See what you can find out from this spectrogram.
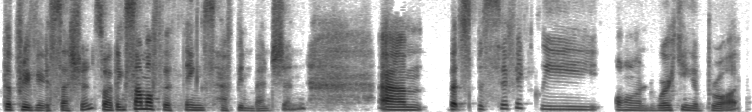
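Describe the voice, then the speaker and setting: A woman's voice: fairly low pitch, darkish tone, dry recording. A woman in her thirties from Indonesia answering on a video-call panel, talking conversationally, repeating words and often adding "right?".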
